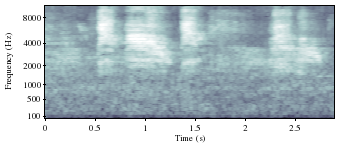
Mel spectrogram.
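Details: Starling fledglings begging from a parent among berries utter loud, scratchy wheezing calls, four rasping bursts of varying length over a few seconds.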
